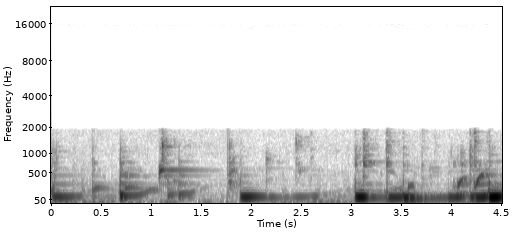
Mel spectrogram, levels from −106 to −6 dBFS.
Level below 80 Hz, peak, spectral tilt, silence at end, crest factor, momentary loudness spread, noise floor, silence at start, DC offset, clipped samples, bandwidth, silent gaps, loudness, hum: -28 dBFS; -4 dBFS; -15 dB/octave; 0 s; 20 dB; 19 LU; -53 dBFS; 0 s; under 0.1%; under 0.1%; 1.8 kHz; none; -28 LUFS; none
